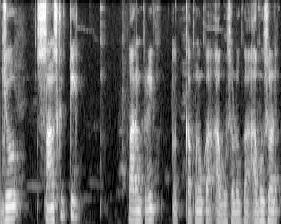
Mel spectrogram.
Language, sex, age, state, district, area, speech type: Hindi, male, 30-45, Uttar Pradesh, Jaunpur, rural, spontaneous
